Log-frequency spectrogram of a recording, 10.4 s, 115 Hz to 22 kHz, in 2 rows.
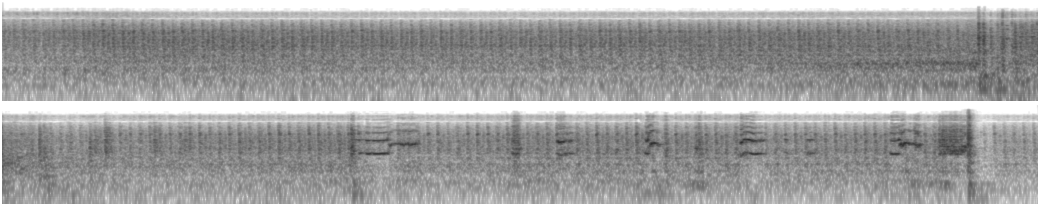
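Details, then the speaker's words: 6-ton truck diesel, 427,000 km, oil checked, idling: even unchanging idle with no knocking or rattles, a few light chirps and clicks near the end, no funny noises; normal idle. "let's see if we' got any smoke look at that guys no funny noises or anything let's see how she [Music] runs"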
